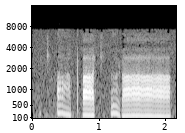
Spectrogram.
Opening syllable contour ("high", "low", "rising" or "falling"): falling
